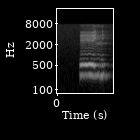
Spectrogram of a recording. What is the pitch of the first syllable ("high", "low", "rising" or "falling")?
low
